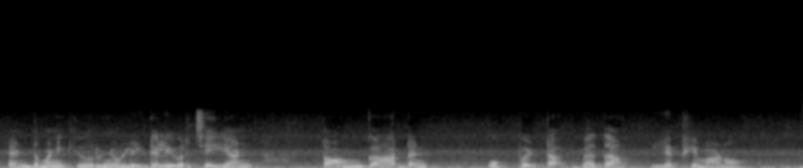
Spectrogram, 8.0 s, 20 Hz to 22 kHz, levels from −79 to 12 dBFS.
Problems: constant background noise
